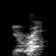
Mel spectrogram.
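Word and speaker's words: ירך: is the leg and the leg is pronounced as your rock the Y and you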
